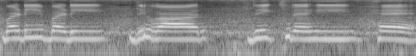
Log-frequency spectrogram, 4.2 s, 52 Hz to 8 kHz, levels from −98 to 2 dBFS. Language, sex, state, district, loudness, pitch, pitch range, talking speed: Hindi, female, Haryana, Jhajjar, -16 LUFS, 245 Hz, 235-250 Hz, 85 wpm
